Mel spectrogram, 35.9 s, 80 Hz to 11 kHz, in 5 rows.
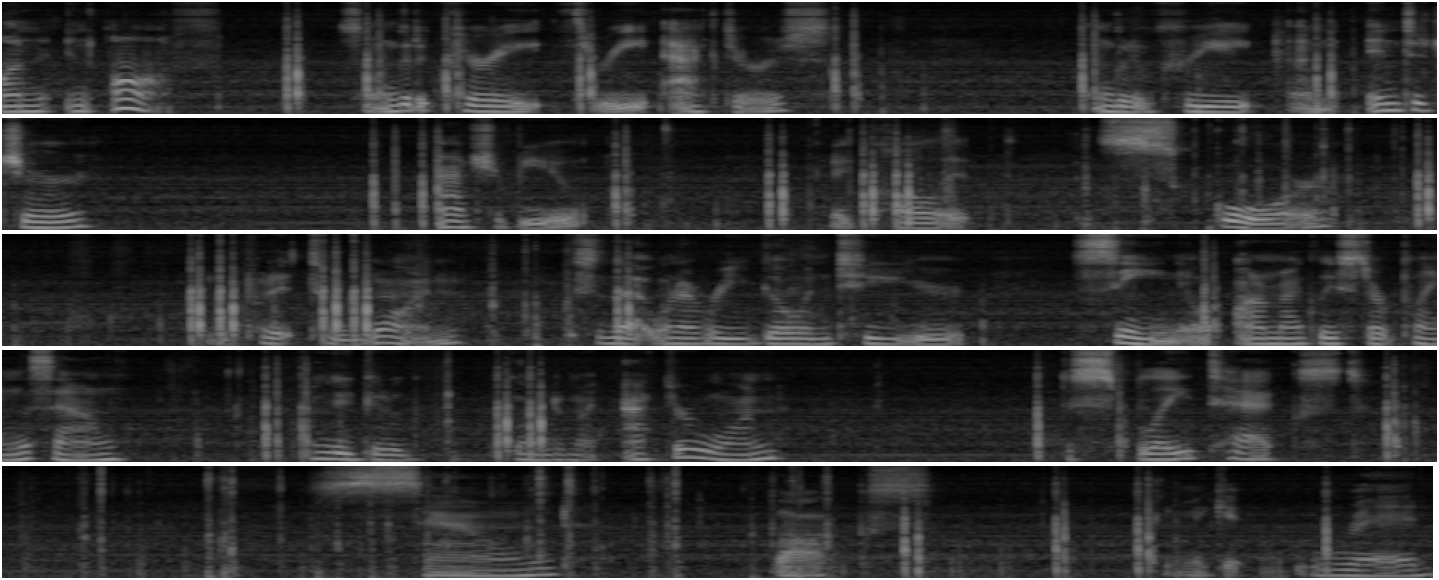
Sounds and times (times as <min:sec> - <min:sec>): Speech: 0:00.0 - 0:01.1, 0:01.7 - 0:04.2, 0:05.4 - 0:07.7, 0:09.4 - 0:10.1, 0:11.3 - 0:13.9, 0:15.4 - 0:22.2, 0:23.0 - 0:25.5, 0:26.8 - 0:28.4, 0:30.3 - 0:31.6, 0:32.6 - 0:33.4, 0:34.5 - 0:35.8.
